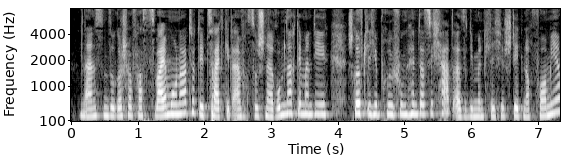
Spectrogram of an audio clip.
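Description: A woman with a normal speaking voice talks at a fairly quick pace in a fairly high pitch, with ordinary pitch variation. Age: 30s. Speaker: podcast host, tax adviser exam candidate. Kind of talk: solo monologue. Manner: casual with frequent fillers.

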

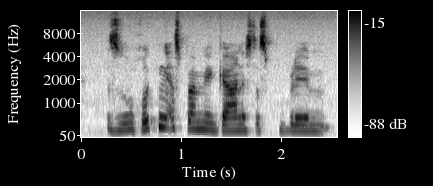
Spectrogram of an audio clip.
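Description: A somewhat breathy voice at a moderate pace, with fairly even intonation. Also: woman. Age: 20s. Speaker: podcast co-host. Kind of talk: casual chat.

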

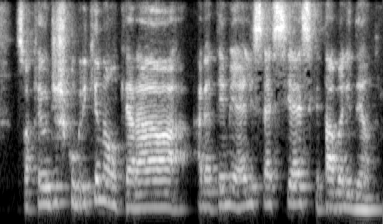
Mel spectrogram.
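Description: A man with a Carioca accent talks at a fairly high pitch and a moderate pace, with ordinary pitch variation. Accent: carioca Brazilian Portuguese. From Rio de Janeiro, Brazil. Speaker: software developer and social entrepreneur. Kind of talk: interview. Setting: live stream.

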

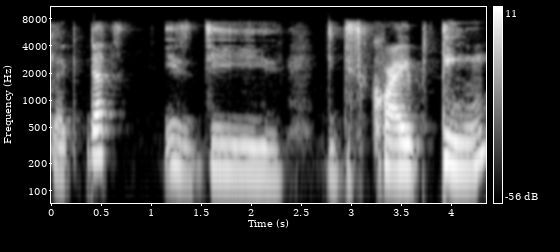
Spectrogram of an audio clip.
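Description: A woman with a Nigerian accent speaks at a fairly low pitch. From Imo State, Nigeria. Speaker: podcast host, law student. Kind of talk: solo podcast monologue, casual. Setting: home recording, Kaduna. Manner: talkative, deliberately paced not too fast or slow.

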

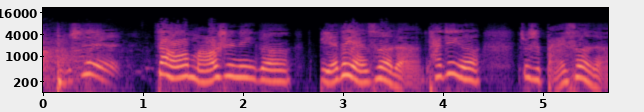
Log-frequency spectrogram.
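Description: A woman with an unremarkable speaking voice talks at a fairly slow pace, her fairly high pitch moving in lively intonation. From Heilongjiang, northeast China. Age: 20s. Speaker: manual worker. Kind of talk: casual chat. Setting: online voice chat room.

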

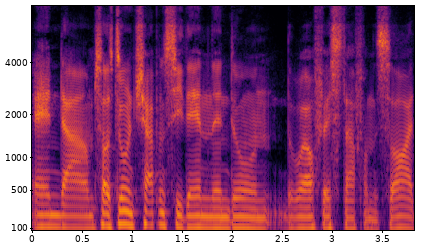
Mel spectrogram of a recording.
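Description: A man's fairly low voice with a bright, sharp tone at a fairly quick pace. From New Zealand. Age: 40s. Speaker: pastor and sports chaplain. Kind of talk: casual interview chat.

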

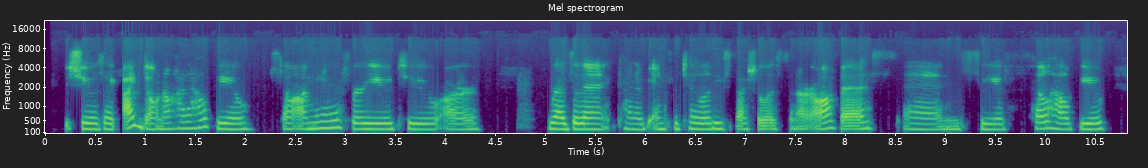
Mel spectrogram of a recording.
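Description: A plain, everyday voice with an American accent, at a fairly slow pace. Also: woman. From upstate New York. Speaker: stay-at-home mom sharing endometriosis story. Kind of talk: interview testimony.

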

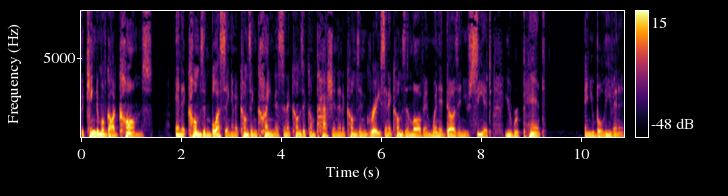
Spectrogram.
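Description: A man's very deep, low voice with vocal fry and very wide pitch swings, at a very fast pace, in a very clean recording with a silent background. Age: 40s. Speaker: podcast host, Bible teacher. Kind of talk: Bible teaching monologue.

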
